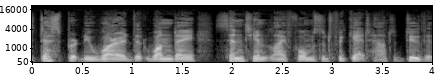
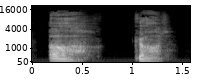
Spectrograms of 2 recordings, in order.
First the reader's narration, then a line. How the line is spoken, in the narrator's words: muttered Ford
